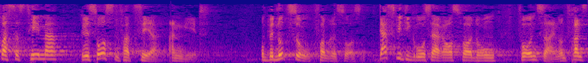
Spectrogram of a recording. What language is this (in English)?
German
